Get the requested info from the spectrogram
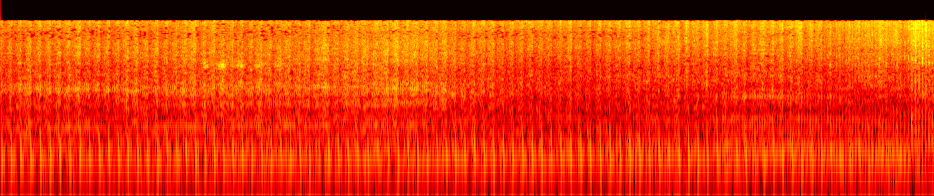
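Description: Honda Cub's four-stroke horizontal single-cylinder engine running steadily, with a fast, even beat of firing pulses.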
